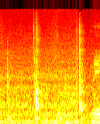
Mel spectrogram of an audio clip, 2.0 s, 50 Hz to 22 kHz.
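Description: Two sharp clicks about a second apart as the throttle of a 1994 Johnson 35/40 hp outboard is moved by hand to set a little throttle, over a low steady hum.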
